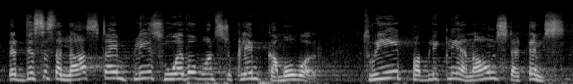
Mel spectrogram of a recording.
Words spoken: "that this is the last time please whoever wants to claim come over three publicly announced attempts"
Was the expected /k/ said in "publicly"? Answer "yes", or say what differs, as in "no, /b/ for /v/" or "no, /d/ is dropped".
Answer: yes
